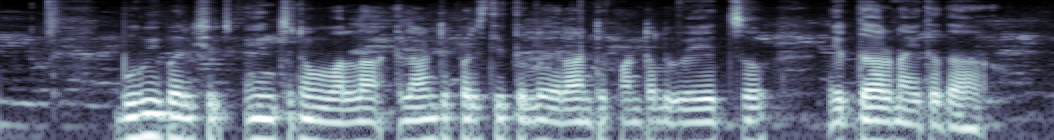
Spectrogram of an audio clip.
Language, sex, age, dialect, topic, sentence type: Telugu, male, 31-35, Telangana, agriculture, question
